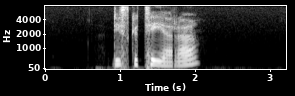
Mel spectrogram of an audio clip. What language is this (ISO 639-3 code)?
swe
